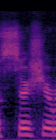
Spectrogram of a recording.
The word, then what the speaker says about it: Saoirse: Oh, Saoirse Ronan. You know who Saoirse Ronan is?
